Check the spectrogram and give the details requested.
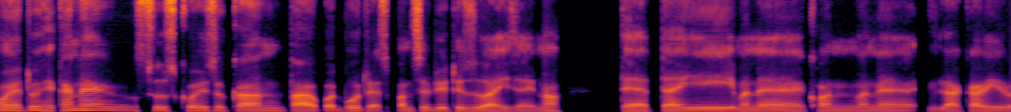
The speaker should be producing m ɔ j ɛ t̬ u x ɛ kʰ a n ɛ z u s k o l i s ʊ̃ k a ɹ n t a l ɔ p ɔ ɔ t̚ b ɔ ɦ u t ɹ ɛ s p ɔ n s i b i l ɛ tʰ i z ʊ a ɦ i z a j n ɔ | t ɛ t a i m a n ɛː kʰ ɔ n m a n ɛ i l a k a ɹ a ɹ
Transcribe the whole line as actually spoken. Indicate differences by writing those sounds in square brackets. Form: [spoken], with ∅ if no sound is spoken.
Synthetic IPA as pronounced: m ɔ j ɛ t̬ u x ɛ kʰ a n ɛ [s] u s k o [ɹ] i s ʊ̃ k a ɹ n t a [ɹ] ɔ p ɔ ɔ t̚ b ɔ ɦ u t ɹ ɛ s p ɔ n s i b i l [i] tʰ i z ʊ a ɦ i z a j n ɔ | t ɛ t a i m a n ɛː kʰ ɔ n m a n ɛ i l a k a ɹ [i] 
